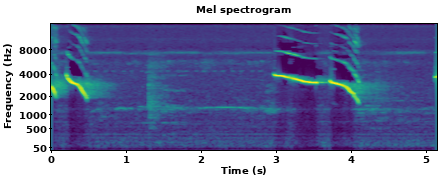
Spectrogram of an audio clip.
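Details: Oriental magpie-robin (kacer) lure meant to make stressed, non-singing birds sing: a drawn-out, gently falling whistle ending in a downward slur, then a brief higher note, with faint background hum.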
